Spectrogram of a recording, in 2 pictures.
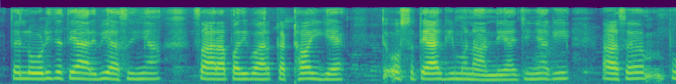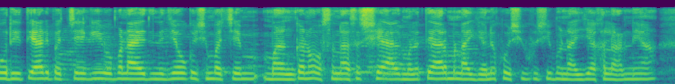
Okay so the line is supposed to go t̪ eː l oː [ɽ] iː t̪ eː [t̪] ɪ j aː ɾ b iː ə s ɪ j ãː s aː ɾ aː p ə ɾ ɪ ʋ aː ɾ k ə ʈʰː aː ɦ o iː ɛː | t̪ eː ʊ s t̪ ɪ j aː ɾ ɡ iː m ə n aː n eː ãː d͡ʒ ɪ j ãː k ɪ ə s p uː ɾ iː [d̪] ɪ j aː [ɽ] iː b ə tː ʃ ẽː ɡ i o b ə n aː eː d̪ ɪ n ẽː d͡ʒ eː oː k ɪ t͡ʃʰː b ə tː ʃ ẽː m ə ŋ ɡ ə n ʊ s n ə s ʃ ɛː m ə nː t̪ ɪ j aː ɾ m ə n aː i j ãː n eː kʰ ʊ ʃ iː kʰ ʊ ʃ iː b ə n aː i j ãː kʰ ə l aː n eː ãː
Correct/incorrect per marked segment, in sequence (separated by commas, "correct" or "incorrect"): correct, correct, incorrect, incorrect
